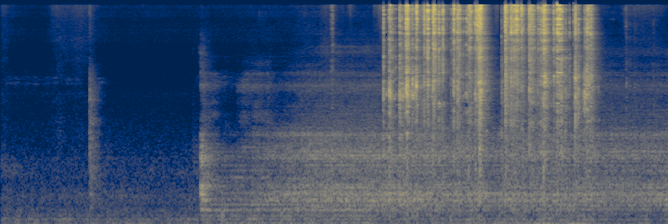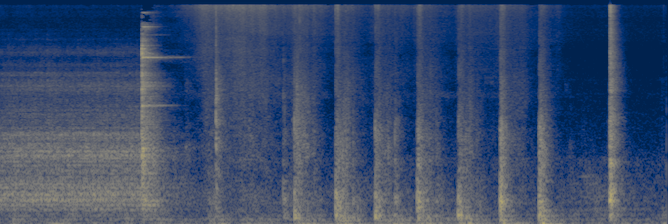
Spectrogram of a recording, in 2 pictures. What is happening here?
I start the microwave while placing some cutlery in place then after the microwave ends I walk to the side of the room an switch the lights off.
